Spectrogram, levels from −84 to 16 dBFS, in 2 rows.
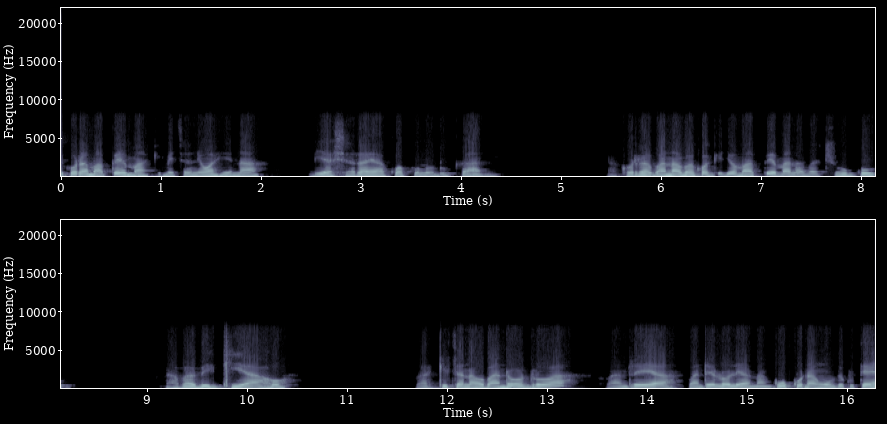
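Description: Gain pumping runs through the whole speech clip: the gain is pulled down on every loud sound, swinging by around 10 dB. The likely cause is a microphone gain set far too high, with a fast limiter clamping down on every peak and releasing between them. The call codec's band limit near 8 kHz can also be heard.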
